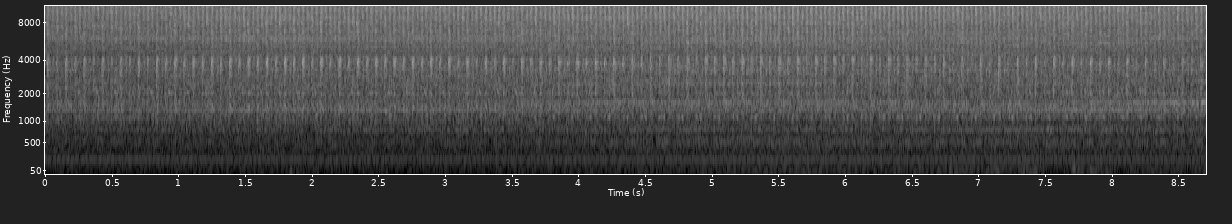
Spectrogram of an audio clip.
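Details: 2013 VW Polo Sedan Sochi Edition, 65,000 km, cold start idle: sharp regular ticking knock about two or three a second over a thin engine hum; engine knock when cold, cause unknown.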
